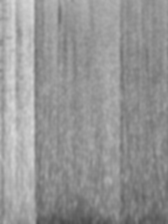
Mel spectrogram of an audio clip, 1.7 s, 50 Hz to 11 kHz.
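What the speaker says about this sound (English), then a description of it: "throwing grenades." Grenade explosions in the video game Halo 5, two loud blasts about a second apart, each followed by rumbling debris, heard alone without talk.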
